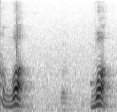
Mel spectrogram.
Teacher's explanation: दांत और औष्ठ से बोला जाएगा, जैसे हम बोलते हैं ना व, तो हमारी जिह्वा लेश मात्र मतलब बहुत कम जो है वो दांतों के भी स्पर्श करेगी और औष्ठ से भी उसको बोला जाएगा। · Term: दंतोष्ठ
